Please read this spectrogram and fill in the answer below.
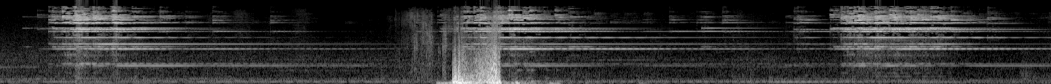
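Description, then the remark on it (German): Church bells ring out in slow, separated peals during the Eucharistic blessing at a church service, their bright overtones lingering between strikes, with a deep heavy thud midway. No voices are heard. “Während die Glocken läuten, darf ich in den eucharistischen Segen spenden.”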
